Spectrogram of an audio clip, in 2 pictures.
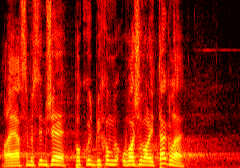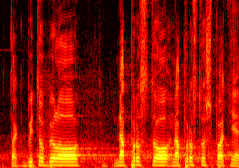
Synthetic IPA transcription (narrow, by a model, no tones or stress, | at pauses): ʔalɛjaːsɪmɪslimʒɛpokuɟ̚bɪxo̞mʔuvaʒovalɪt̪aɡɦlɛ | t̪aɡbɪt̪obɪlo̞napɾo̞st̪onapɾost̪oʃpat̪ɲɛ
